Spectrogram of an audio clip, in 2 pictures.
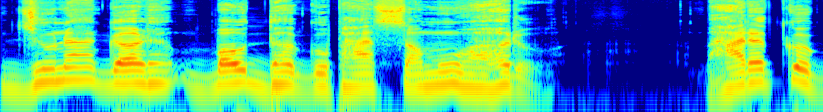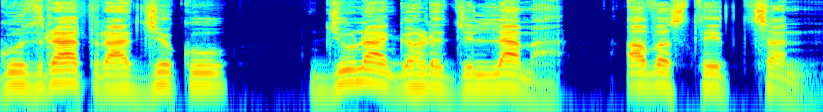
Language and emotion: Nepali, neutral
